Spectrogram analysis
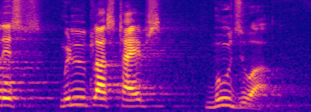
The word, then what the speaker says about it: bourgeois: i s I so this is pronounced as wa okay so Karl Marx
